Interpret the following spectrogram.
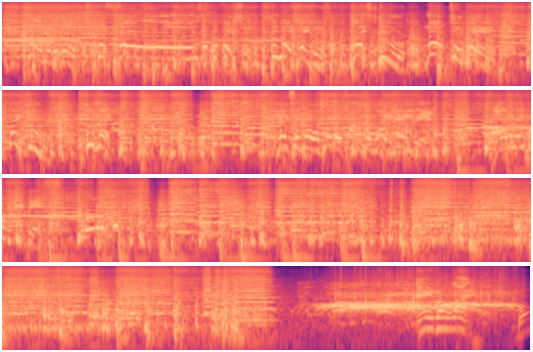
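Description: A high school marching band playing a loud, up-tempo number, with brass (trumpets, trombones, sousaphones) over drumline hits. Near the end the music breaks off briefly, then comes back as one held brass chord.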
